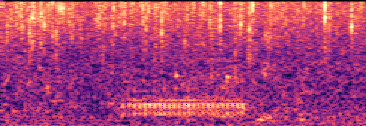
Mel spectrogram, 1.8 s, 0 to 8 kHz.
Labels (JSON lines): {"label": "biophony, croak", "recorder": "SoundTrap 500"}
